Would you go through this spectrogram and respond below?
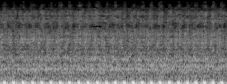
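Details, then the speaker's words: Honda Wave 125 LED with idle-stall complaint, idle-speed throttle screw being turned out little by little: engine speeds up to an even, steady single-cylinder idle, about nine beats a second, no hunting or misses; idle now set right. "อ่าเครื่องเริ่มเร่งขึ้นมาแล้วครับผม"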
